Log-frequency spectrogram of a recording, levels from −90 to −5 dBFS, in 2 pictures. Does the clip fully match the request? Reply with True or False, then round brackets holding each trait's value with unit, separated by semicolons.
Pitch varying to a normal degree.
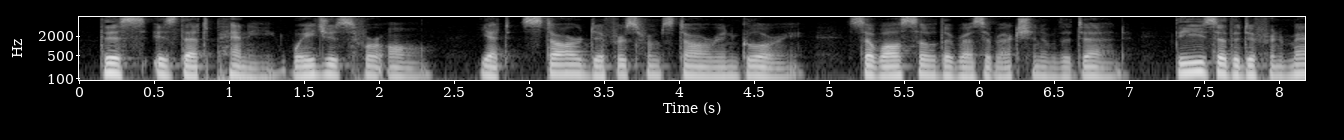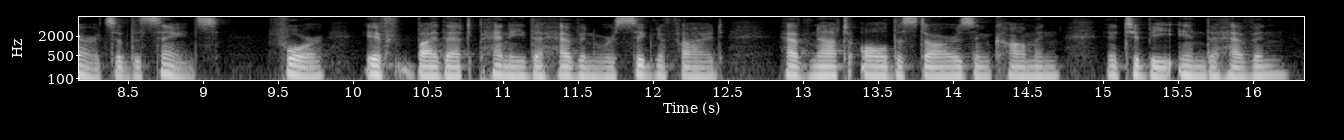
False (1.6 semitones)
